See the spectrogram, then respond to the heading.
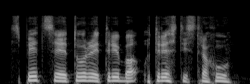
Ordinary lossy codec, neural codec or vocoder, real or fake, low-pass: none; vocoder, 22.05 kHz, 80 mel bands, WaveNeXt; fake; 9.9 kHz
